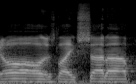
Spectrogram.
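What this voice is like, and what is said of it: Good put-on Australian accent. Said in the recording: “Australian accent is actually pretty good”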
